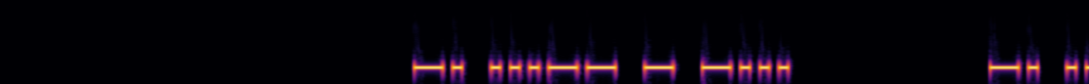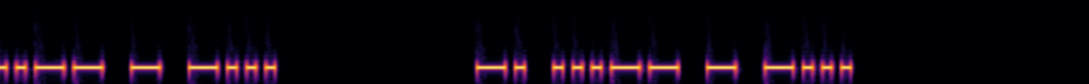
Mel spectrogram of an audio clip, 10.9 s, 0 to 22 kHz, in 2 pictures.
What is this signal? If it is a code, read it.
Morse code, heard as a keyed tone, about 25 wpm, 700 Hz. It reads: N3TB N3TB N3TB
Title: USA Call Signs - 4 Characters - Repeated 3x - 25wpm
